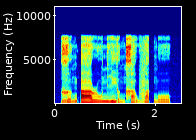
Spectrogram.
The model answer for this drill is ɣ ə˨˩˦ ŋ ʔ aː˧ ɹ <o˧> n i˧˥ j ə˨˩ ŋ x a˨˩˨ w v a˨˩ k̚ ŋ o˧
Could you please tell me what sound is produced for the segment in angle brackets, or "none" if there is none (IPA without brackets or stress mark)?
u˧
